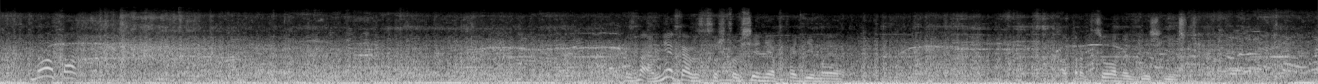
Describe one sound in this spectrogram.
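A fairground swing ride whirs and rumbles as it spins.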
